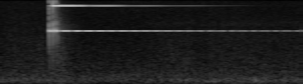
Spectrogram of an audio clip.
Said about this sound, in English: Listening for the sound of the bell to return some movement, perhaps to your fingers and toes.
